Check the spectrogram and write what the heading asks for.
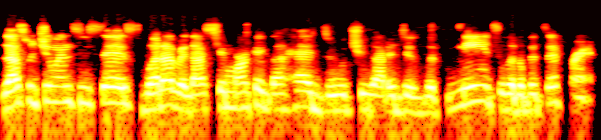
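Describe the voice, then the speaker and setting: Racing through her points with a breathy edge to her fairly low voice, a woman coaches her sales team on a training call. She is motivational, casual, blunt and full of slang, hammering home her key phrases. The dry recording has a dull, lo-fi sound.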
